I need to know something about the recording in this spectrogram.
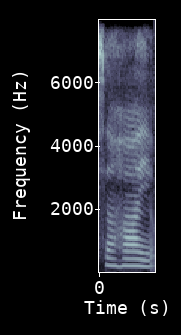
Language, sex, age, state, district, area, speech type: Malayalam, female, 30-45, Kerala, Kozhikode, urban, read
